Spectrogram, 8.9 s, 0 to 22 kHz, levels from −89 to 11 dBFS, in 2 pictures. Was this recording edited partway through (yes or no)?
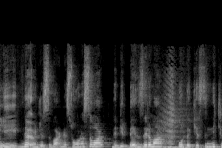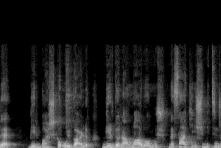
yes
